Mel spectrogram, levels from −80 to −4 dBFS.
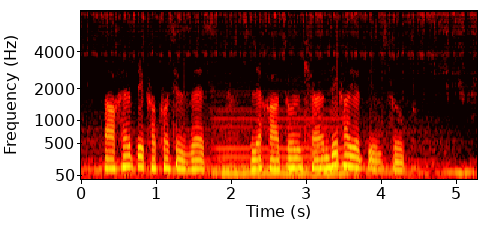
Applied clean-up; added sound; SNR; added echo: none; Bowed string instrument + Squeak; 7 dB; none.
